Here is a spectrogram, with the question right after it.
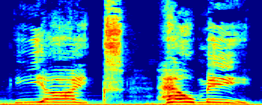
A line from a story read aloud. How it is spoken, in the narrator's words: he shouted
